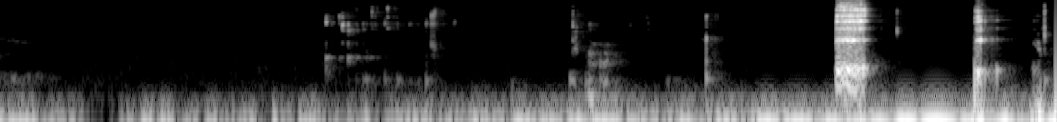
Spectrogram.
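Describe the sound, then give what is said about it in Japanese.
A loud burp is followed by two shorter burps in quick succession, after a stretch of quiet with faint soft clicks and small mouth sounds. No speech. “うわ、こっちもゲップ連続でやっちゃった。”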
